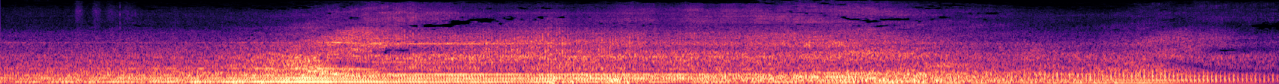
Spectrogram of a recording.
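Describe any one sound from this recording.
A motor scooter engine drones close by and then fades into the distance.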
